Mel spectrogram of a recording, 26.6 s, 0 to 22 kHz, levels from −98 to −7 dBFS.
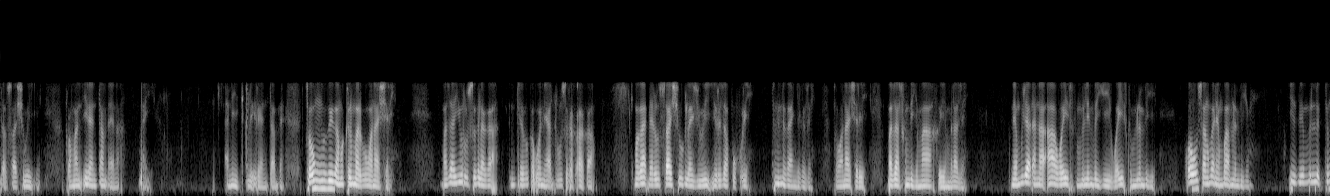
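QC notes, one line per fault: Throughout, Codec 2 vocoder: speech was reduced to pitch, voicing, energy and a spectral envelope, then rebuilt from sine waves, discarding the original waveform. The result is heavily robotic and buzzy, with nothing above 3.8 kHz, which fits the 3.2 kbit/s mode.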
